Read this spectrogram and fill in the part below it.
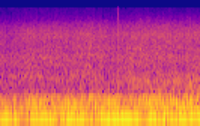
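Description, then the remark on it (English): A loud, deep engine rumble from a heavy truck in Alabama drones steadily, its low growl holding constant throughout with no voices. “Loud Alabama truck.”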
